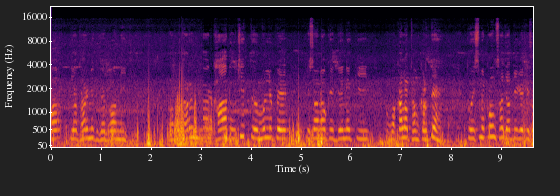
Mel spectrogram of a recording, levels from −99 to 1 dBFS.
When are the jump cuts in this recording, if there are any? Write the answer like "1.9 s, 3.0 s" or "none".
3.1 s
